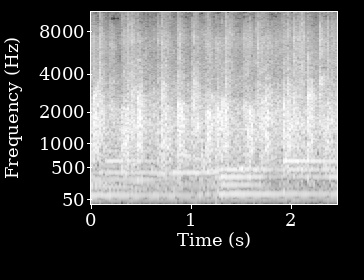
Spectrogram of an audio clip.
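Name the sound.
audience applauding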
